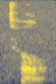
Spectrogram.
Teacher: Thổ nó giống như trong chữ xe thổ. Thổ. Chỉ khác là chúng ta sẽ đẩy hơi nó nhiều hơn.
